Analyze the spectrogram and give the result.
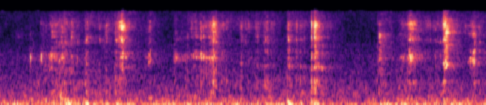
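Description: A utility knife blade carves and scrapes chunks off a palm-sized, hand-held solid gypsum (plaster) brick painted blue with yellow specks, and the pieces crumble onto the pile below. Quiet, dry, bright scraping crunches come in short bursts, with faint gritty crumbling between them.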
